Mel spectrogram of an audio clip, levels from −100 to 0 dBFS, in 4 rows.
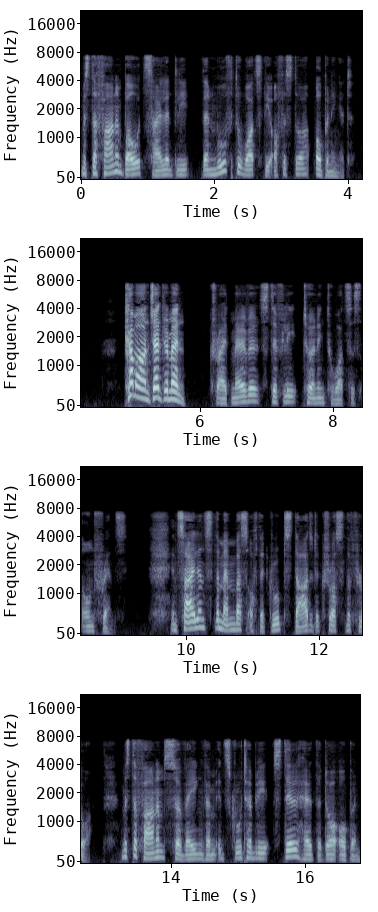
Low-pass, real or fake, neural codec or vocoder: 7.2 kHz; real; none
